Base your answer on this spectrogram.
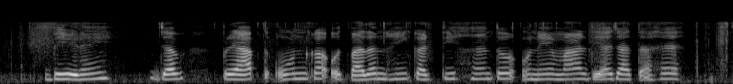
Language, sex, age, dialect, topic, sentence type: Hindi, female, 25-30, Garhwali, agriculture, statement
